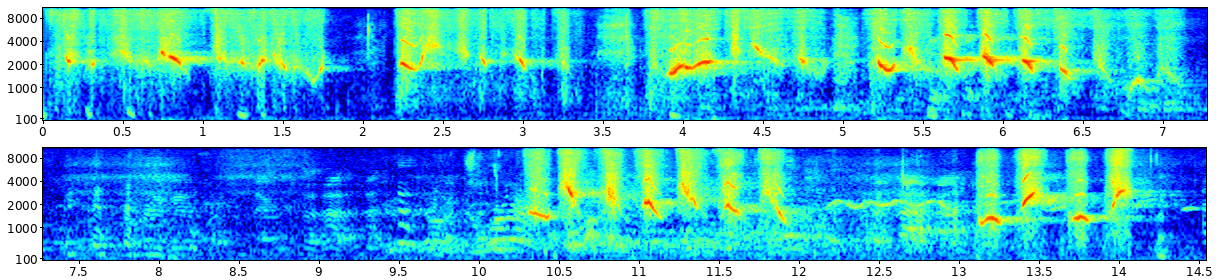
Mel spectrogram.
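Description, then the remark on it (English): A person whistles a tune in worship of the Lord, in short, bright melodic phrases separated by brief pauses, clear, with a faint low murmur of background sound in the quieter gap. “Have you ever noticed I worship the Lord with whistling up here sometimes?”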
